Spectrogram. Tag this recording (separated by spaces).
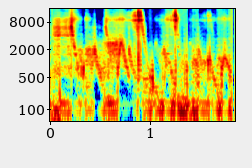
drums bateria drum electronic percussion percs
